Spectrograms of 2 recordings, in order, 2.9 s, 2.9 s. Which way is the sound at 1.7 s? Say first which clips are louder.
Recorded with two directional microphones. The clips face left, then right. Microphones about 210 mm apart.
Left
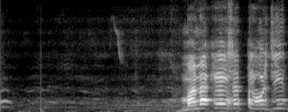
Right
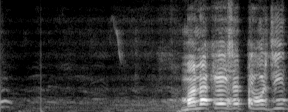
Right 1 dB; 15° right (ahead or behind).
